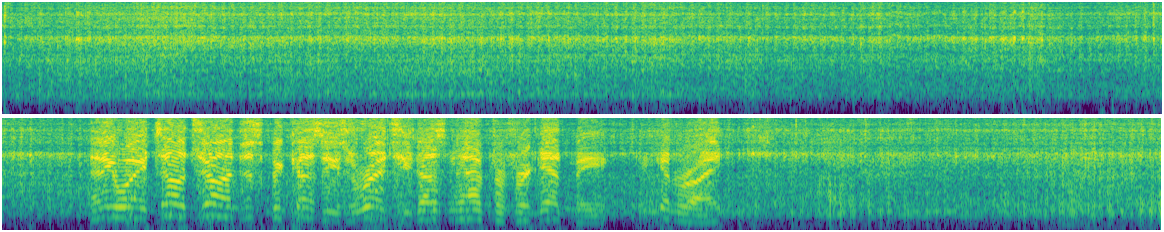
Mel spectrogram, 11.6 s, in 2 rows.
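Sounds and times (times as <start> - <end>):
helicopter preparing to take off: 0.0 - 11.5
speech: 6.2 - 9.8.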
